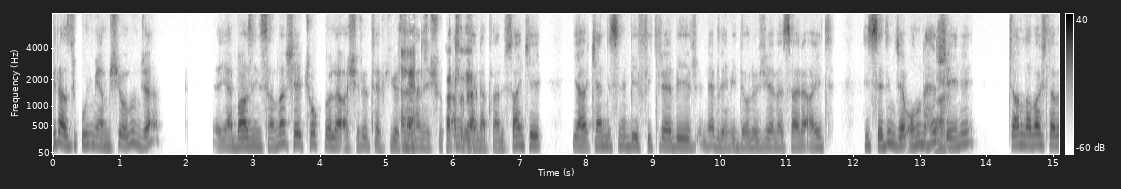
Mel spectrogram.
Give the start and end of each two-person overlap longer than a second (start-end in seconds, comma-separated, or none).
5.2-6.5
